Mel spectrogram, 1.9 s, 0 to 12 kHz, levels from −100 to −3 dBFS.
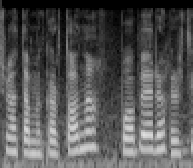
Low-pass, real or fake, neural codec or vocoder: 9.9 kHz; real; none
